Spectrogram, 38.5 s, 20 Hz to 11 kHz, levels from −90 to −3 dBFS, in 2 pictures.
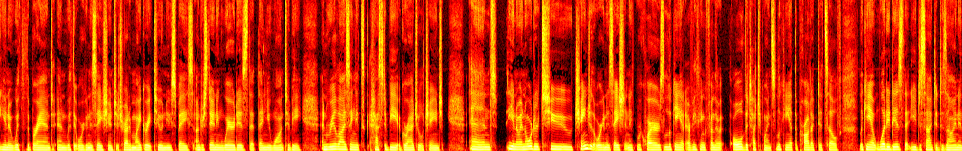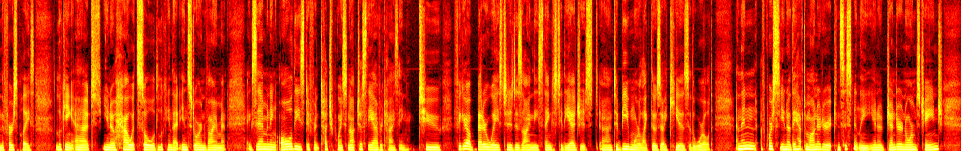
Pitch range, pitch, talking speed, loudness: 150-175 Hz, 155 Hz, 210 wpm, -16 LUFS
